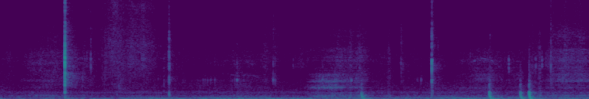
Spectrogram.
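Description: Snap ring pliers clicking faintly against a small horseshoe-shaped snap ring on a lathe change-gear shaft: a handful of sharp metal ticks, one early and a cluster in the second half.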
